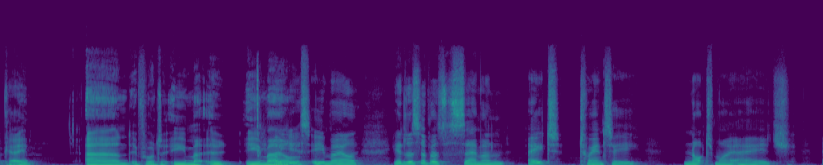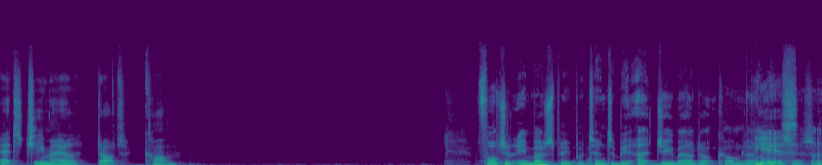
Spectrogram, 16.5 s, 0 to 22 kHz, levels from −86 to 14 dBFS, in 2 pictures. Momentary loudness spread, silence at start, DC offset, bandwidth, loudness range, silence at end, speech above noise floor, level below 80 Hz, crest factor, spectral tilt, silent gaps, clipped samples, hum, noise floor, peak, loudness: 10 LU; 0 s; under 0.1%; 15.5 kHz; 10 LU; 0 s; 49 dB; -66 dBFS; 24 dB; -5.5 dB/octave; none; under 0.1%; none; -79 dBFS; -8 dBFS; -31 LUFS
